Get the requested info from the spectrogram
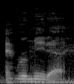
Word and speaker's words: Romita: Romita. – Is it Romita? – Yeah.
